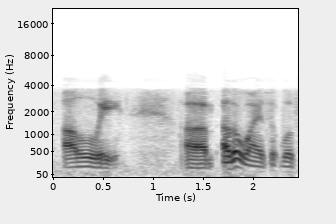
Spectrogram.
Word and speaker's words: Alli: It is when it's pronounced in the Finnish way, which is to pronounce both L's, so it's Alli.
